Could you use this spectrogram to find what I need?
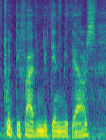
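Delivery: put-on German accent attempt that drifts toward French. Saying a measurement for fun, put-on accent, more french than german. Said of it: "I like to use it with a German accent when I say that ... I guess that was more like a French accent".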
